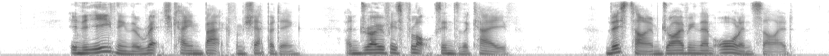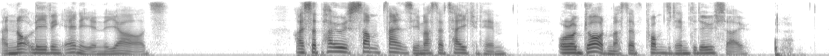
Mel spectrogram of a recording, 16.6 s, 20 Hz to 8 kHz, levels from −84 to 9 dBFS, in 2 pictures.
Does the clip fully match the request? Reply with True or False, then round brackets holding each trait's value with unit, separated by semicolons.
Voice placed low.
True (115 Hz)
